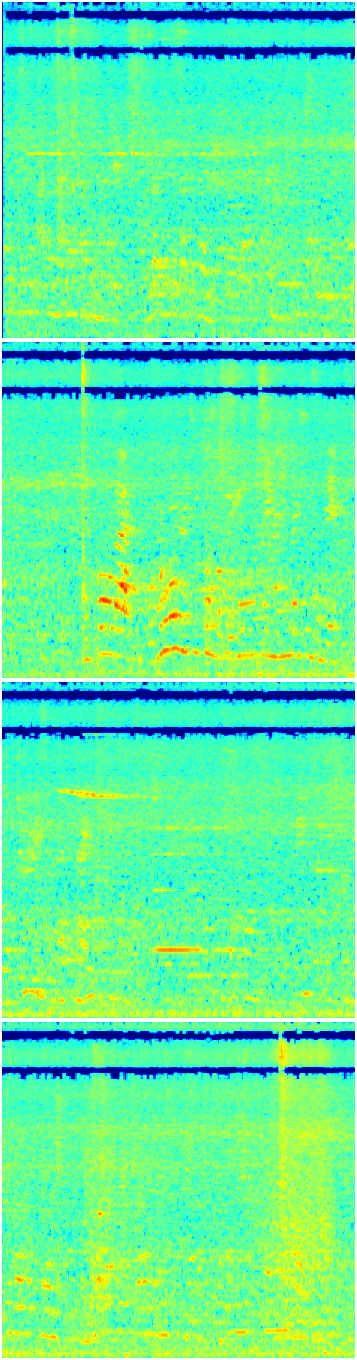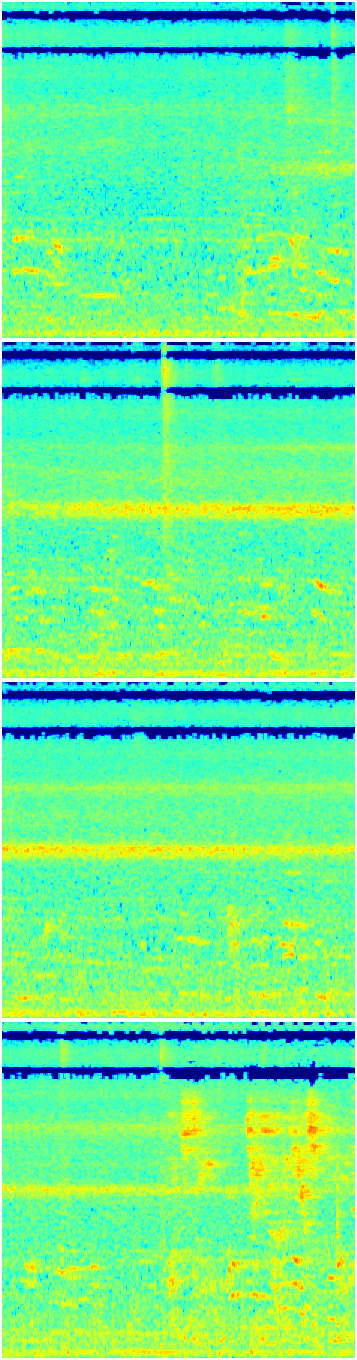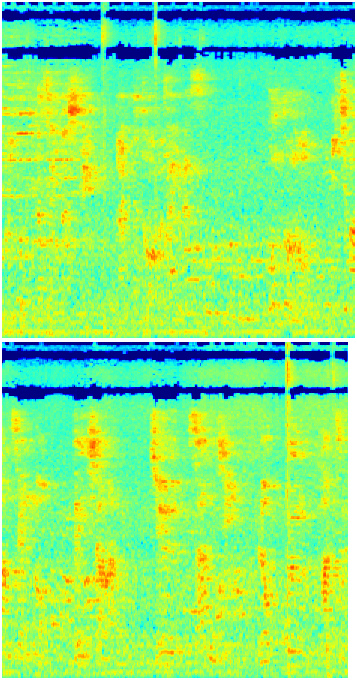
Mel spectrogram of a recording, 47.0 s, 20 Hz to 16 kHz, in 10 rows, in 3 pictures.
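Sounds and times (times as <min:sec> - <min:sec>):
train rumbling: 0:00.0 - 0:46.9.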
